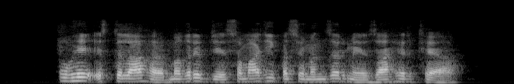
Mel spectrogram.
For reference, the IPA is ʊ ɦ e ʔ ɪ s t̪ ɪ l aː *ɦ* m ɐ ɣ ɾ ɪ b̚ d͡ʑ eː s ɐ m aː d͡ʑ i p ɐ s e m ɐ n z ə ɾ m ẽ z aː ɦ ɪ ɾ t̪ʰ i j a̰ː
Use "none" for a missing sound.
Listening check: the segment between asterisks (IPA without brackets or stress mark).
ɦ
